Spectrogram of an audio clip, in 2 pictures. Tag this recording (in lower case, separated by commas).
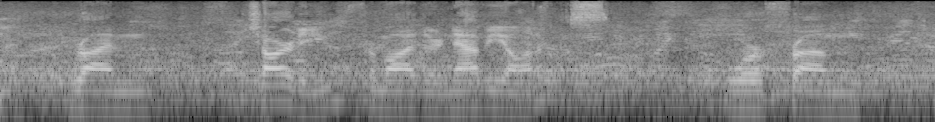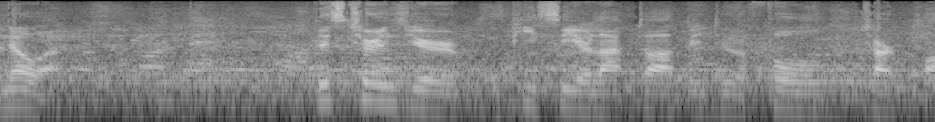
speech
